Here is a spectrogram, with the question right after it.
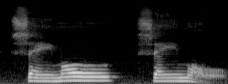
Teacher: Nota muchas veces la D al final es muy suave o ni lo vamos a pronunciar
